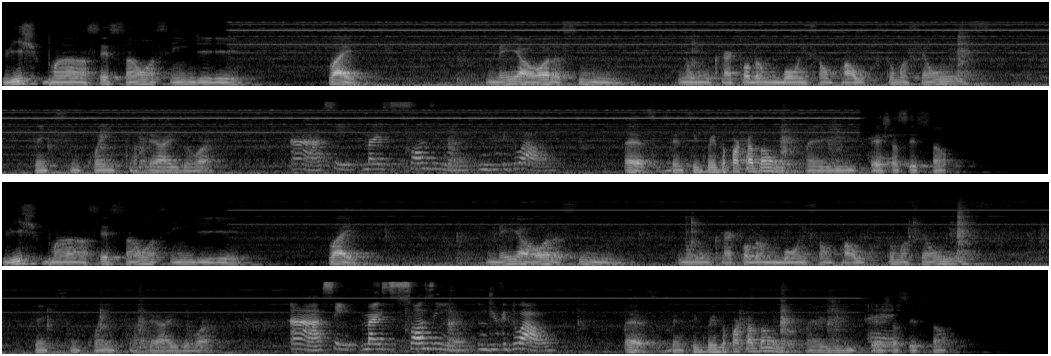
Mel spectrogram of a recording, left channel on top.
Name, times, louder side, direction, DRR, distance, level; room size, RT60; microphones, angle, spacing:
voice 1, 0.0-2.4 3.3-3.7 4.8-6.3 6.7-9.7 10.8-12.7 16.7-19.9, left 3 dB, 25° left, 0.3 m, -31 dB
sound 1, 2.2-19.1, left 9 dB, 55° left, 0.7 m, -43 dB
sound 2, 3.3-19.2, equal, 45° right, 1.8 m, -46 dB
voice 2, 13.3-16.0 19.1-19.4, right 7 dB, 80° right, 0.5 m, -32 dB
6.2 x 3.2 x 5.4 m
head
